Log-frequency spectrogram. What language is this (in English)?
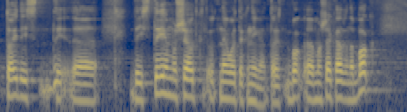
Bulgarian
